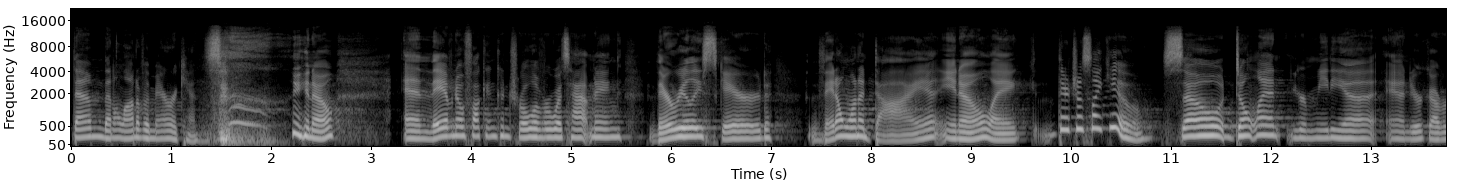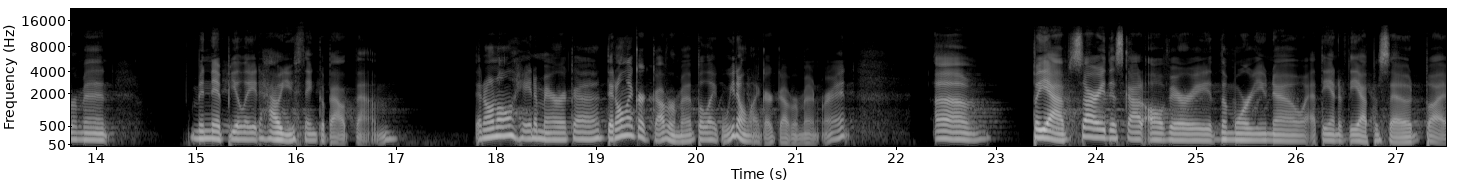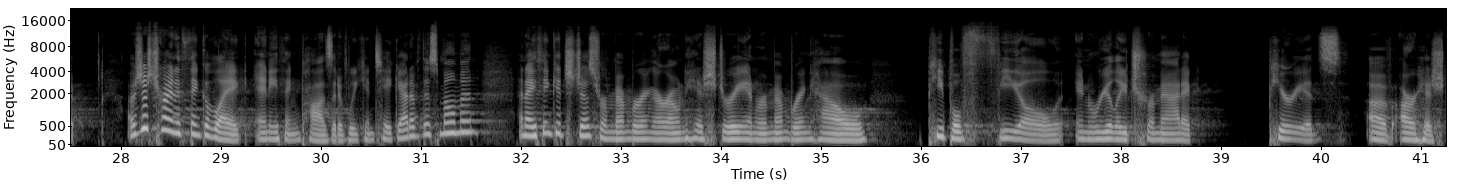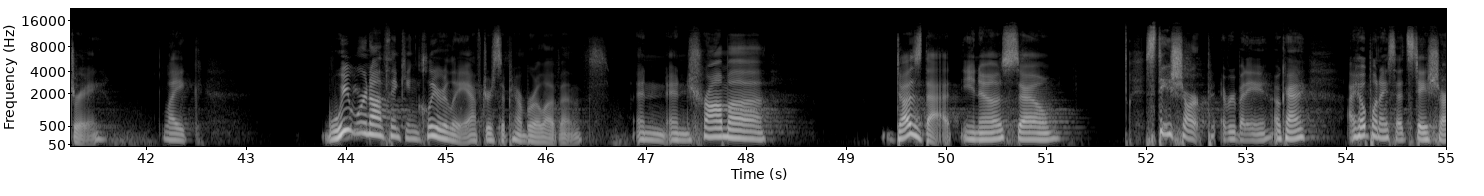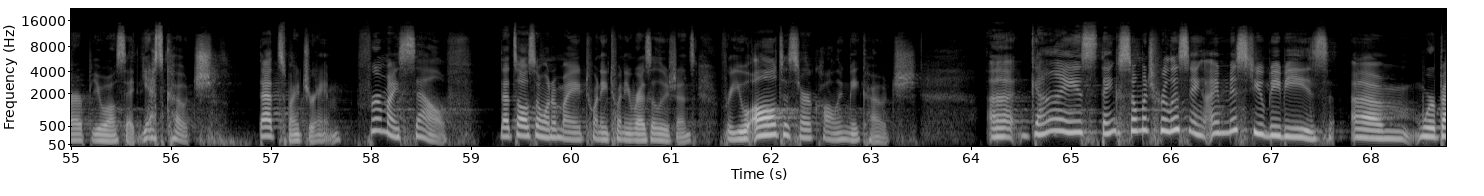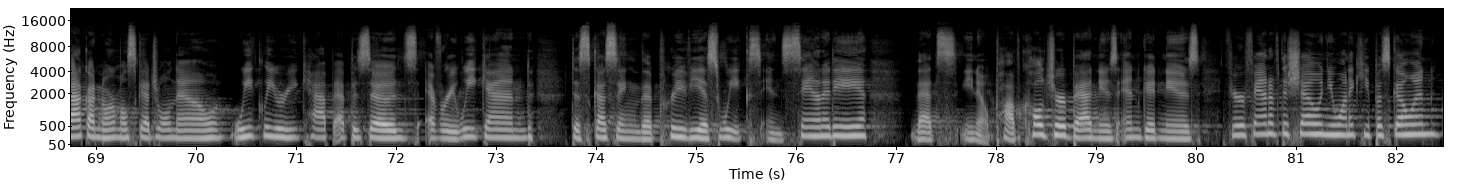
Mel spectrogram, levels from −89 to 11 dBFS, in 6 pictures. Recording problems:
echo of what is said; faint; throughout; 100 ms later, 25 dB below the speech

